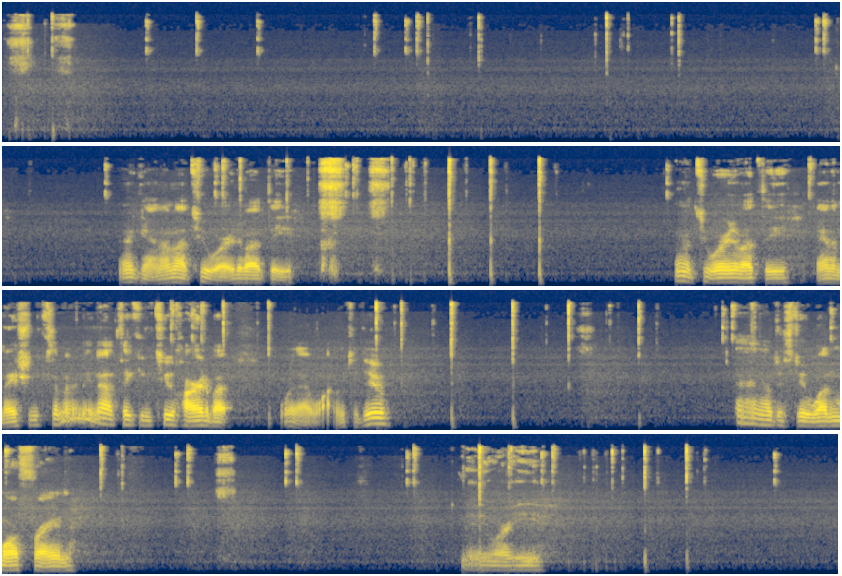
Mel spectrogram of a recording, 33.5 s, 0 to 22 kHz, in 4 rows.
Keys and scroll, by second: 4.3 f, 4.8 g, 6.1 f, 6.8 g, 8.4 b, 10.8 f, 11.3 g, 12.0 b, 19.0 f, 19.5 g, 20.5-23.2 typing, 26.2 shift+=, 29.5 f, 29.9 g, 30.8 b.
